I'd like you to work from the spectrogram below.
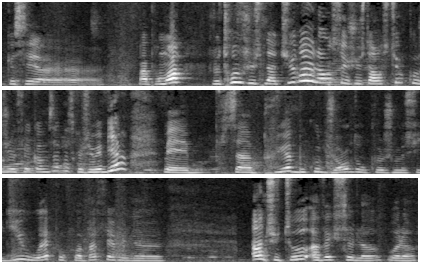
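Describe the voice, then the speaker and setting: High-voiced young woman chatting. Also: expressive, normal speed, a crowd in the background. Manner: chatty, rambling, many fillers and apologies. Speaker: tutorial maker. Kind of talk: casual screen-recorded tutorial. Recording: faint background noise and clicks.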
